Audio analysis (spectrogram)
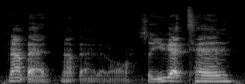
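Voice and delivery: ordinary talk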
